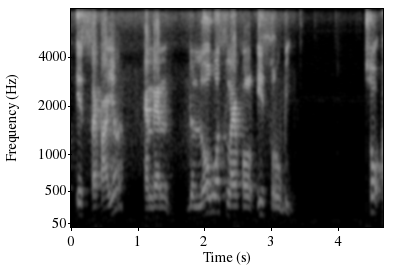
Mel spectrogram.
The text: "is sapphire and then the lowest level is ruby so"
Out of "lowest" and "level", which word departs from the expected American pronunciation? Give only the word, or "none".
level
